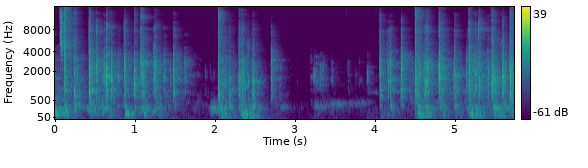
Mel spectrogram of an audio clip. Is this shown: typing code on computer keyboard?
yes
